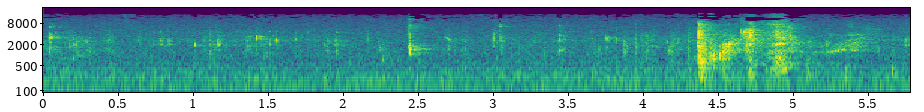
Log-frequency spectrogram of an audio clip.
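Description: Close-miked eating sounds: quiet chewing and small wet mouth clicks, with a sharp click about two and a half seconds in and a louder cluster of mouth noises about four and a half seconds in.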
